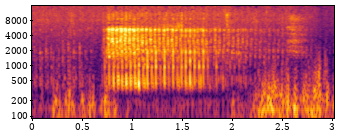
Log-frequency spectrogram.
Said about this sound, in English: So like a kitty cat or like a house cat, cheetahs can purr when they're content. So here's a cheetah purring.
